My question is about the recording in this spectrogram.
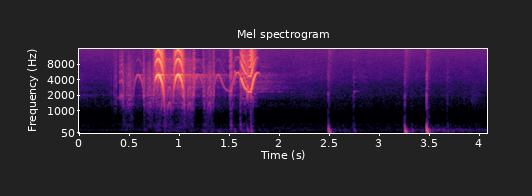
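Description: Bird-like high-pitched chirps, rapid squeals sweeping up and down, lasting a little over a second, then three dull knocks in the second half.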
